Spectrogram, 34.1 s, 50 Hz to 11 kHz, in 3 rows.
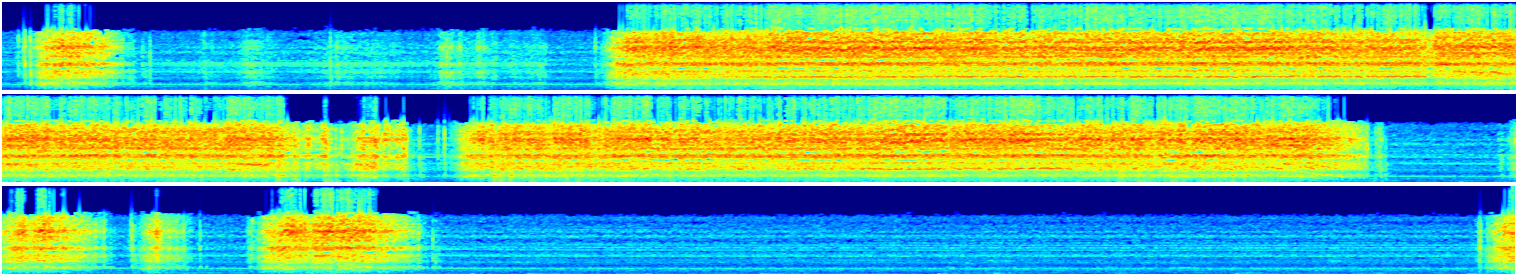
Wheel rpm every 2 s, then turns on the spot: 20, 20, 120, 220, 230, 230, 180, 100, 230, 220, 130, 20, 60, 0, 0, 0, 10.
2-4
